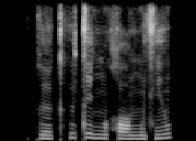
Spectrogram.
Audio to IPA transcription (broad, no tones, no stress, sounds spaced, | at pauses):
k ø kʰ ʉ t e ŋ ũ χ ɔ ŋ ũ sʲ ũ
